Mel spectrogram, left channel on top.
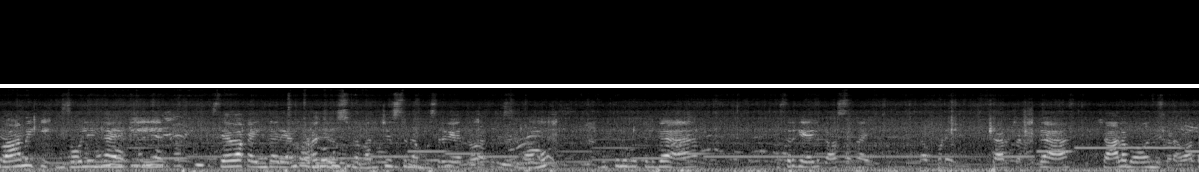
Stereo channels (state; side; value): silent; left; digital silence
